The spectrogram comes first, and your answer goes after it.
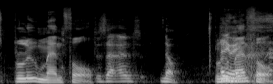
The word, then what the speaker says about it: Blumenthal: It's blue menthol.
